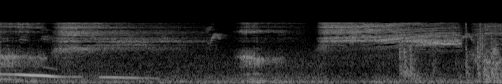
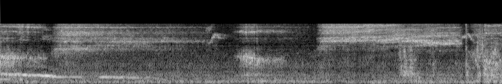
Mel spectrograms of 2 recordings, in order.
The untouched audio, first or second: first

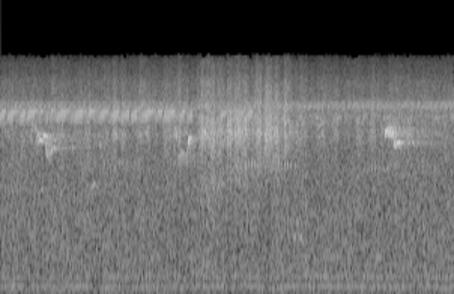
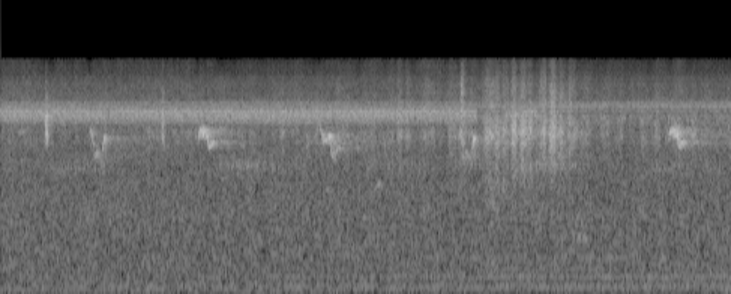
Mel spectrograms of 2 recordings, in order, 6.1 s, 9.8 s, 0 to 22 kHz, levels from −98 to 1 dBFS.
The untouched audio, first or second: first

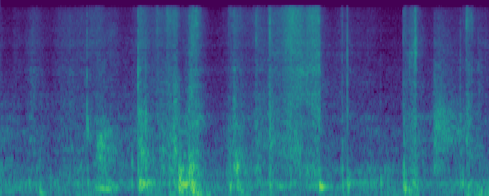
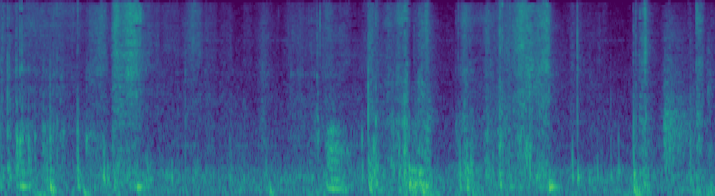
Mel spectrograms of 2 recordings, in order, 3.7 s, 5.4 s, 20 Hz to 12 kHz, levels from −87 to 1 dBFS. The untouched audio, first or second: second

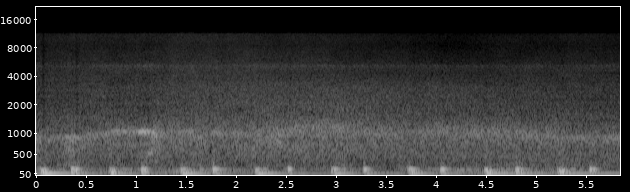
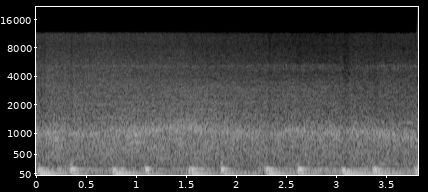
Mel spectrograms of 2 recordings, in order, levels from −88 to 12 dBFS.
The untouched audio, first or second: second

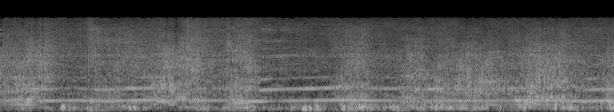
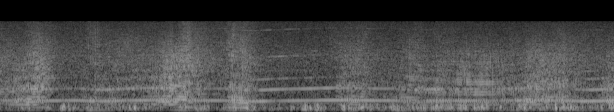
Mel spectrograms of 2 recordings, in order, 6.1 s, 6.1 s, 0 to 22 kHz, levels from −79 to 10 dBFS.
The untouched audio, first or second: second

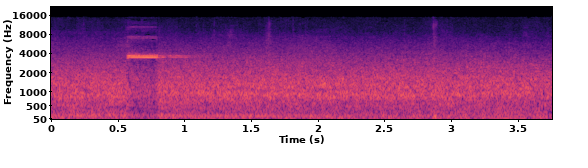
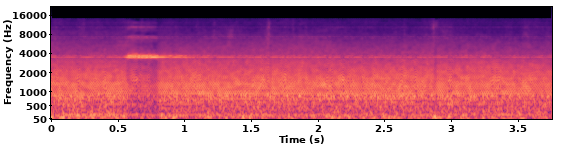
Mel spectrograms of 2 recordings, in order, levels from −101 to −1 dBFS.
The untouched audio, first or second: first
